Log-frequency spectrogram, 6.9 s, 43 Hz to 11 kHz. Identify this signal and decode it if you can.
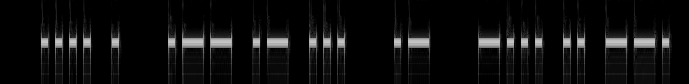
Morse code, heard as a keyed tone, about 17 wpm, 700 Hz. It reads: HE WAS A BIG
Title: Sentences from Top 1000 Words - Review Part 1 - 17wpm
